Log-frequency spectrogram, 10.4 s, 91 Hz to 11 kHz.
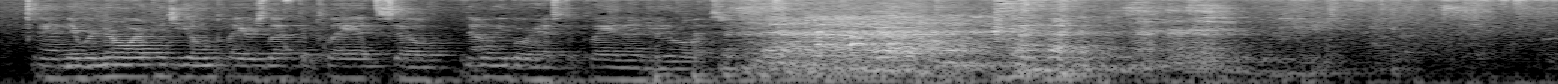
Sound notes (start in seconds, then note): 4.8 audience laughing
